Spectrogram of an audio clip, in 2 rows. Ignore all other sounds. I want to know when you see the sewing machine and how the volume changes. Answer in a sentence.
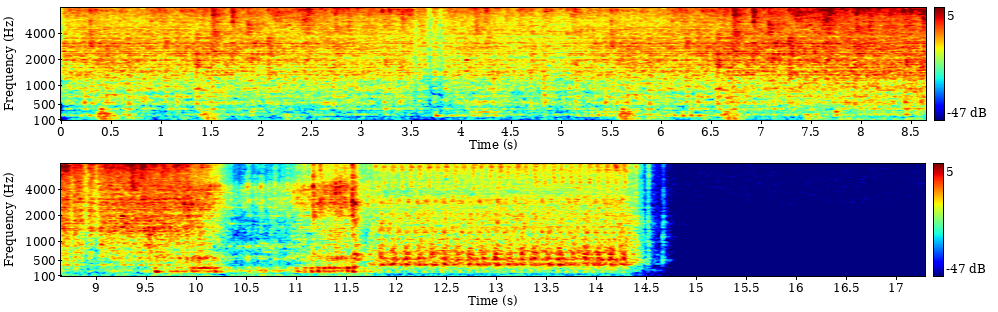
You can hear the sewing machine from 0.0 to 14.7 s, getting louder.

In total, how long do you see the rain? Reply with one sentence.
You can hear the rain for 10 seconds altogether.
